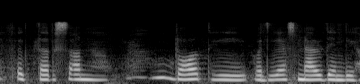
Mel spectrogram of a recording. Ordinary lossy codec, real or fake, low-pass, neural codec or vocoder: none; fake; 7.2 kHz; codec, 16 kHz, about 1 kbps, DyCAST, with the encoder's durations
